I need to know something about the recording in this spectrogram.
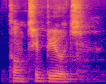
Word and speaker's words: contribute: at the end but contribute good contribute but the stress is on the SEC the second syllable like this contributes yeah so s on the second contribute contribute okay how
